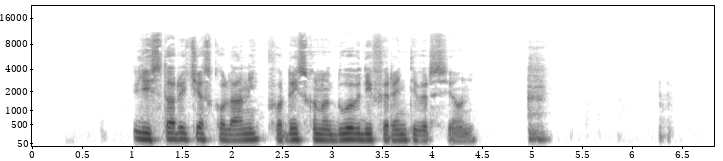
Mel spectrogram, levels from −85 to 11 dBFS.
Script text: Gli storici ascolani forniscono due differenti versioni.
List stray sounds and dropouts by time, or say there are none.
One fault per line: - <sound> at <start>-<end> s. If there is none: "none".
- throat clearing at 4.9-5.2 s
